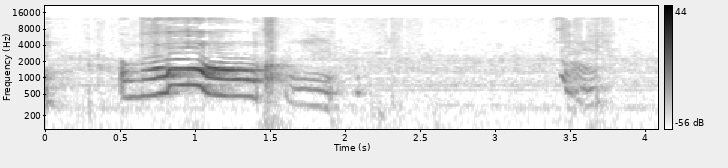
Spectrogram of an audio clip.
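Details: Siberian Husky, kept as a pet, making one drawn-out wavering whine of about a second that bends up then down, followed after a pause by a short, quieter second cry; the room is otherwise quiet.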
